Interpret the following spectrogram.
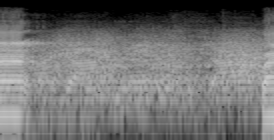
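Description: Buddhist monk chanting on a steady monotone pitch through a microphone and PA. A held syllable ends just after the start, there is a pause of about a second and a half, and the next chanted phrase begins near the end.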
